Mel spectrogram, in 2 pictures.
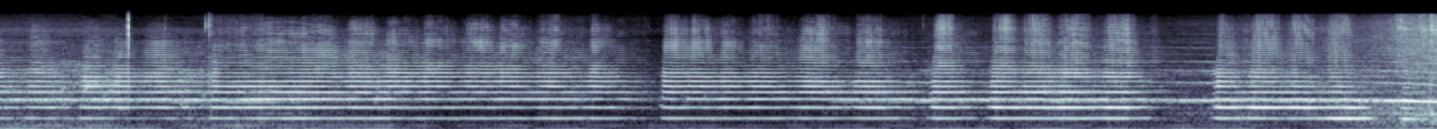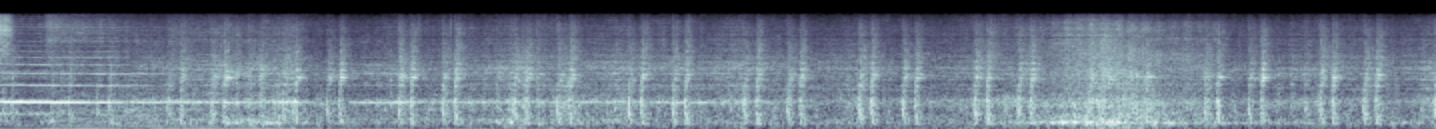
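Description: An Indian Railways electric locomotive sounding its horn in a long blast, with two short breaks, as it approaches at speed; about fourteen seconds in the horn's pitch drops and fades as the engine passes. Then the passenger coaches rush by with a fast, steady clickety-clack of wheels over the rail joints.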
